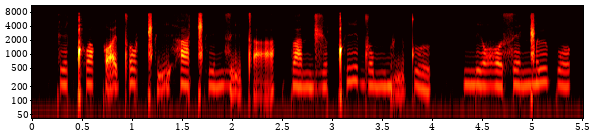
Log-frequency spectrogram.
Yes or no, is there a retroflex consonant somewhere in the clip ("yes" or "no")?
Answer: no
